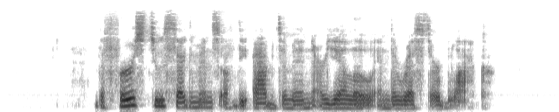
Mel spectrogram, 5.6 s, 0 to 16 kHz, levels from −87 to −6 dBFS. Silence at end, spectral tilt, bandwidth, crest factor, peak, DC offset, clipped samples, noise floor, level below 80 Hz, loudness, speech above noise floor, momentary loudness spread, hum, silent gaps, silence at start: 0.65 s; -5 dB/octave; 11 kHz; 20 dB; -12 dBFS; under 0.1%; under 0.1%; -83 dBFS; -70 dBFS; -30 LUFS; 53 dB; 14 LU; none; none; 1 s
